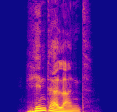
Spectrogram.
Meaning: hinterland: 1. areas surrounding and serving an economic centre, especially when located away from the main direction of travel and commerce 2. remote areas, backwater
- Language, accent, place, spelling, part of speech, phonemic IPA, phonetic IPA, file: German, Germany, Berlin, Hinterland, noun, /ˈhɪntərˌlant/, [ˈhɪn.tɐˌlant], De-Hinterland.ogg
